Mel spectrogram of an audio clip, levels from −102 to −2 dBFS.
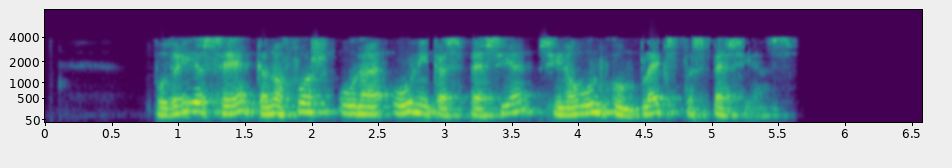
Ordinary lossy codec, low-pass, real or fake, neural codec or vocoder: AAC, 16 kbps; 7.2 kHz; fake; codec, 16 kHz, 16 kbps, FunCodec, trained on LibriTTS, 50 frames a second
